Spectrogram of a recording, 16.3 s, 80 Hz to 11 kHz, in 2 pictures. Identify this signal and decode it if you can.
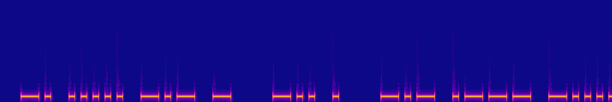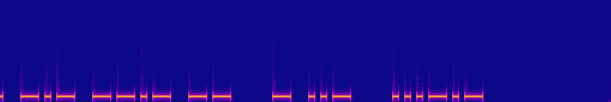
Morse code, heard as a keyed tone, about 15 wpm, 700 Hz. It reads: N5KT DE KJ6KQM TU <SK>
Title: Practice QSO - Exchange 4 - Ending - 15wpm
